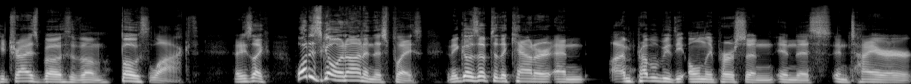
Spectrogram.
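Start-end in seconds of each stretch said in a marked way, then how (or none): 2.9-4.2 play-acted irritated, exasperated, huffy, pitched-up tone. Retelling what a man who came in in a huff said: imitating a huffy man. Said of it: "A guy comes in in a huff".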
